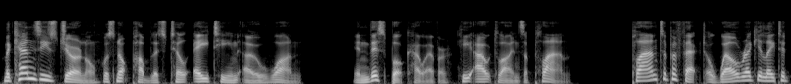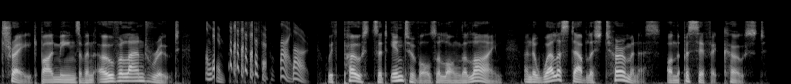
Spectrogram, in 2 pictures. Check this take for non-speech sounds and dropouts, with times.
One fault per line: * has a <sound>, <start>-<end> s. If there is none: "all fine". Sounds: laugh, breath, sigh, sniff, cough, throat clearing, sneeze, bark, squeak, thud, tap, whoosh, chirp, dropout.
* has a chirp, 10.0-11.0 s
